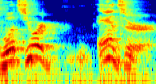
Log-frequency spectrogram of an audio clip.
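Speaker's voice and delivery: put-on high, swooping game show host voice. Describing a scene where they did a game show: game show host voice. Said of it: "talking in a game show voice".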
